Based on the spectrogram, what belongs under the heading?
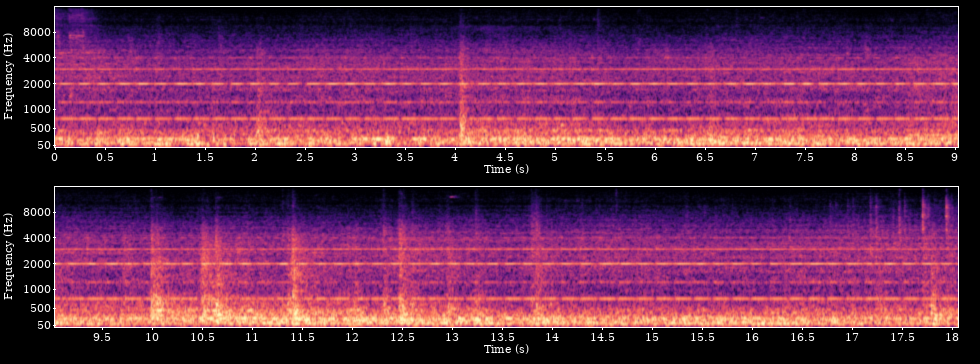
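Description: Freight train of gas tank wagons rolling past: a steady rumble of wheels on the rails, with steady high-pitched tones running throughout. A few sharp clacks come about ten to twelve seconds in as wheelsets cross rail joints.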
